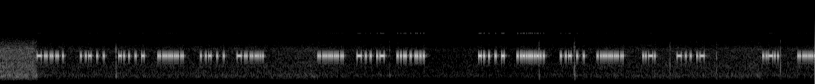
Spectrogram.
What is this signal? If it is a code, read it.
Hellschreiber (Feld-Hell, 122.5 baud), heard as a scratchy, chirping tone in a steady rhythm, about 1430 Hz, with static crashes. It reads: PYV8YR 8MX VZY31M …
